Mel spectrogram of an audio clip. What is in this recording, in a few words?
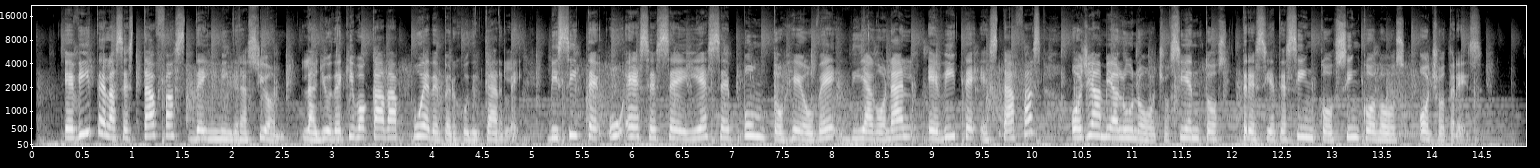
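Radio Spanish with Music; Avoid Scams; Radio PSA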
